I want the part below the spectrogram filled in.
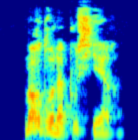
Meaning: to bite the dust (all senses)
- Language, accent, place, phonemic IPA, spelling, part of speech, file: French, France, Lyon, /mɔʁ.dʁə la pu.sjɛʁ/, mordre la poussière, verb, LL-Q150 (fra)-mordre la poussière.wav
